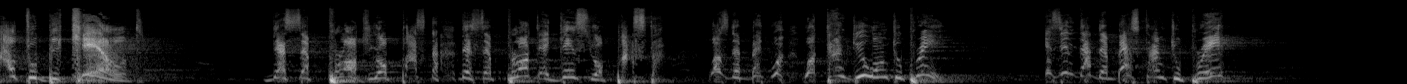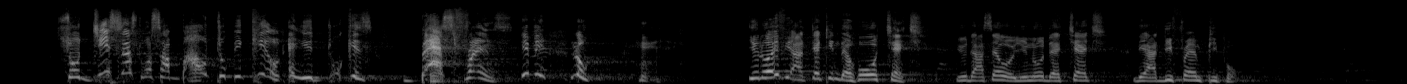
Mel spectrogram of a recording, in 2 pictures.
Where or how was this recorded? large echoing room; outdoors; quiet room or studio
large echoing room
